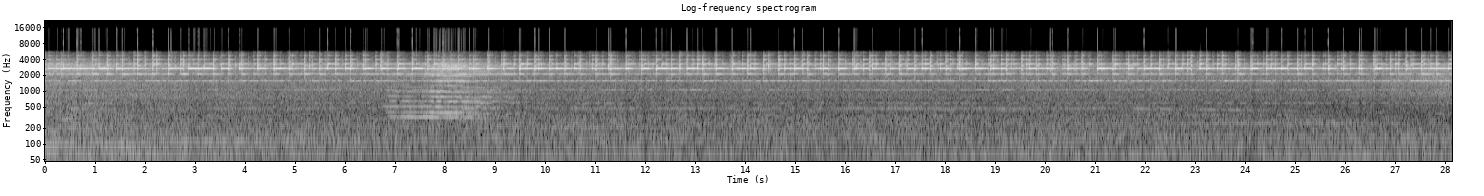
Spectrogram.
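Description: A railroad crossing bell rings steadily with rapid, even strikes while a train rolls through with a constant low rumble. About seven seconds in, the locomotive's horn sounds one chord-like blast lasting about two seconds.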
